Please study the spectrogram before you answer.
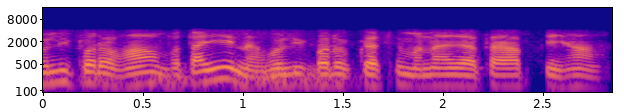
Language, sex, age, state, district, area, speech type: Hindi, male, 30-45, Bihar, Muzaffarpur, urban, conversation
